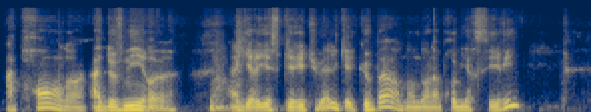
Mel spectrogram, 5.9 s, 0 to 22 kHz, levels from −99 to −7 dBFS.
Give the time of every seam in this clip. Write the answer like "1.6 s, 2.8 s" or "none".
none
